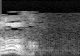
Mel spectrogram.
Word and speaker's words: Louisville: This one came in from our buddy Corey in Louisville. See, I said it right. Louisville. Louisville. You know, it's almost like you're just kind of grunting.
